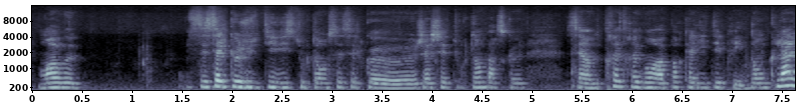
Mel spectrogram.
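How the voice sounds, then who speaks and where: A woman in her forties chats through a shopping haul at home, filmed on her phone. She talks in a middle-pitched voice, giggles often and teases herself. Faint background noise sits under her voice. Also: darkish tone. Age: 40s. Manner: chatty, giggly, self-mocking asides. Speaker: vlogger. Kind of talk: casual shopping haul vlog. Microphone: phone camera.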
